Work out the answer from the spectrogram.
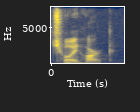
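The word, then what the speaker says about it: Tsui Hark: Uh, Sammo Hung has a cameo, and uh, I, I, think it's pronounced Choi Hark. It, it's spelled Tsui. Hark, Uh, he plays one of the the three.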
